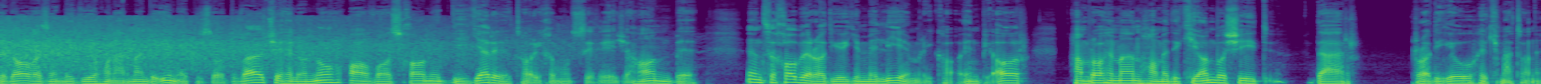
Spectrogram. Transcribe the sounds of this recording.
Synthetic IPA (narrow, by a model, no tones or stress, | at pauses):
ed̪ɒːvæze̞nd̪e̞ɟiːjeɦo̞næɾmænd̪e̞iːne̞̰pʰiz̥o̞̰d̪̥væt͡ʃʰe̞ɦe̞lonohɒːvɒːz̥xɒːne̞d̪iːɟæɾe̞t̪ʰɒ̰ːɾḭːxe̞muːsḭːɣḭje̞̰d͡ʒæ̰hɒːnbe̞ | ent̪ʰe̞xɒːbe̞ɾɒːd̪ijoːje̞me̞lːiːeemɾḭːkʰɒ̰ːḛnpʰḭʔɒːɾ | hæmɾɒːɦe̞mænɦɒːme̞d̪ecʰijɒːnbɒːʃiːd̪ | d̪æɾ | rɒd̪ijohe̞cʰmæ̰t̪ʰɒ̰ːnʔḛ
